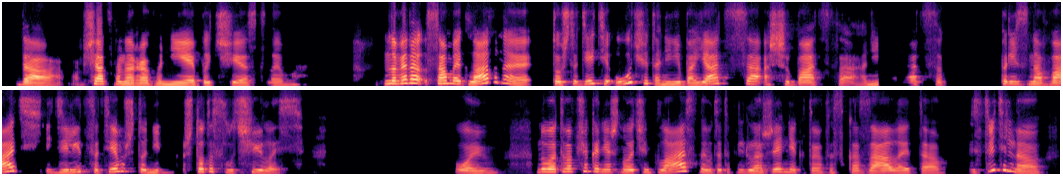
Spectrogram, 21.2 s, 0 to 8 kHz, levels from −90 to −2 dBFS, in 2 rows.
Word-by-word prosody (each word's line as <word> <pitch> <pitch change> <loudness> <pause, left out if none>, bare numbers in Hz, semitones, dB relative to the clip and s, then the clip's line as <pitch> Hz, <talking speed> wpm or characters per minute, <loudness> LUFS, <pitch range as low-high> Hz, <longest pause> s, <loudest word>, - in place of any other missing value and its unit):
Да, 190 -5 +5
общаться 250 -2 +3
наравне, 200 -2 +3
быть 200 +1 -2
честным. 185 -2 -5 0.9
Ну 260 - -2
наверно, 320 +4 +7
самое 275 -2 +5
главное- 250 - +4 0.2
то, 230 - +3
что 230 +1 -4
дети 255 +3 -1
учат, 335 -7 -1
они 210 +1 -3
не 220 0 +1
боятся 250 +5 +1
ошибаться, 215 -6 -2
они 200 +2 -7
не 380 - -21
боятся 225 -1 -8 0.5
признавать 225 - +1
и - - -13
делиться 225 +4 -4
тем, 270 +8 -1
что 290 -6 -4
ни 205 -1 -8
что-то 260 +2 -1
случилось. 220 -8 -7 1.5
Ой! 195 -4 -4 0.4
Ну, 255 +1 +2
это 255 +1 +3
вообще, 275 +3 -3
конечно, 235 -5 -3
очень 230 0 -2
классно. 235 +6 0
Вот 220 - -8
это 225 0 -6
предложение, 225 +3 -3
которое 200 -4 -10
ты 200 - -15
сказала. 210 +2 -2
Это 180 -1 -5 0.2
действительно 215 - -3
225 Hz, 120 wpm, -22 LUFS, 205-255 Hz, 1.5 s, наверно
